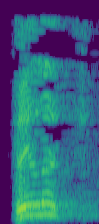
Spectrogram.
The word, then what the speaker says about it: Balak: Balak. You don't know to pronounce it either. Balak. Thank you.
